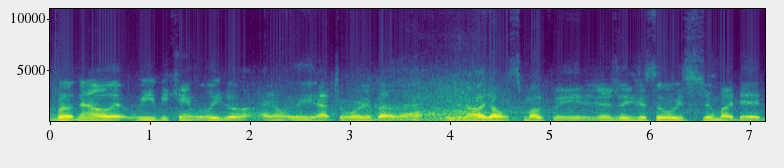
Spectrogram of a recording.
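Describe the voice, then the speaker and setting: A man with a medium-pitched voice speaks at a fairly quick pace in a flat monotone, with hardly any pauses and noticeable background noise. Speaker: vlogger. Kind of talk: casual vlog talk. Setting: in a car, pulled over.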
